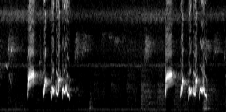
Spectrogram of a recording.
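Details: Red-whiskered bulbul, southern Thai master-pattern song used to excite birds and train young ones: two repeated phrases, each a high clear whistle then four lively warbled notes, separated by a quiet gap with steady hum.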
